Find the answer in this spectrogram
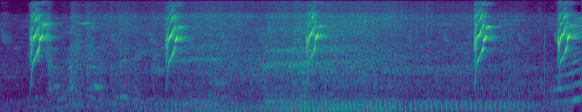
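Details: Parrot giving short sharp screeching calls at irregular intervals, five in all, over a steady low engine-like rumble.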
